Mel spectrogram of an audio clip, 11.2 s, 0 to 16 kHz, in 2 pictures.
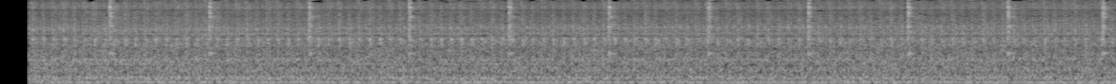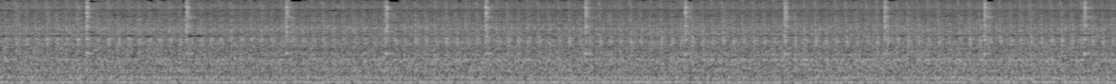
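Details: Land Rover LR4 (Discovery 4) 3.0 supercharged petrol V6, 127,274 km, code P0483 fan performance signal frequency too low: sharp even light metallic tick about twice a second at idle; owner suspects failed fan clutch; engine sounds diesel-like.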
